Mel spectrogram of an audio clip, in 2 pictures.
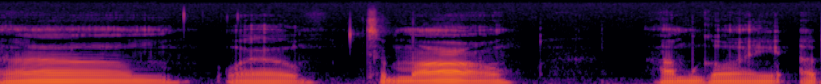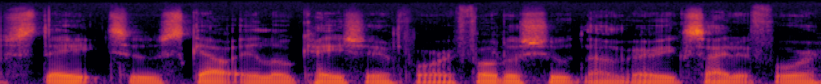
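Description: Fairly even intonation in a very deep, low male voice. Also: fairly slow pace. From Florida, US South. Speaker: photographer. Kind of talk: casual interview chat.

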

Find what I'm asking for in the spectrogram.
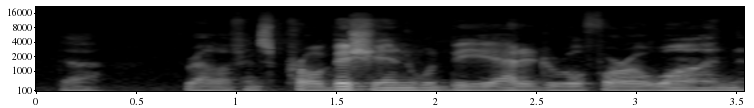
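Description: Pitched fairly low, a man talks at a fairly quick pace in a somewhat breathy voice with fairly even intonation, in a very clean recording with a silent background. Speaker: law professor. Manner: self-deprecating, humorous.

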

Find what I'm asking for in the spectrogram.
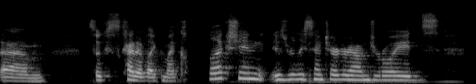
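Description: In an ordinary speaking voice with an American accent, a woman speaks at a moderate pace and medium pitch with lively intonation. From Utah, US (Salt Lake City). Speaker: pin designer and shop owner. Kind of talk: casual interview chat.

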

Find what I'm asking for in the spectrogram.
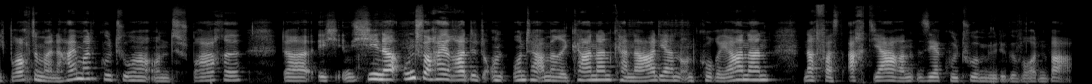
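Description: With a bright, sharp tone, a woman speaks at a moderate pace and ordinary pitch variation. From northern Germany, Hamburg. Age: 50s. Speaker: church children's worker. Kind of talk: self-introduction. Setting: self-recorded.

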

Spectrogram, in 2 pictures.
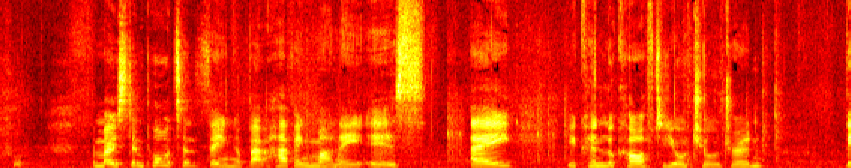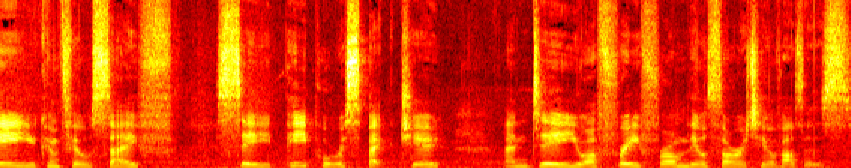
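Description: The speaker has a London accent and talks at a fairly slow pace with monotone, flat intonation. Noticeable background noise runs under the voice. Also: woman, fairly high pitch for a woman. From North London. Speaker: office catering manager. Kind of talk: casual interview.

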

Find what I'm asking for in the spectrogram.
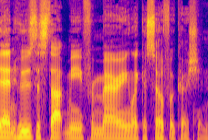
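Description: A man with a slight Philadelphia accent and ordinary pitch variation, on a very clean recording with a silent background. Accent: light Philadelphia. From Philadelphia area, US. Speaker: comedy podcast co-host. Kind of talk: casual chat. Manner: animated.

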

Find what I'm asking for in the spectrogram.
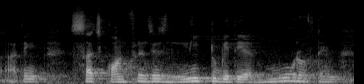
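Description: Speech at a moderate pace, with fairly even intonation, carries audible room echo. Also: man. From India, Kolkata (Odia family). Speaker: startup founder and CEO. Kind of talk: casual interview. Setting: office.

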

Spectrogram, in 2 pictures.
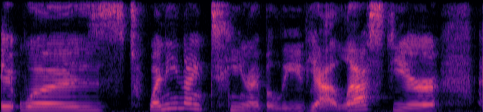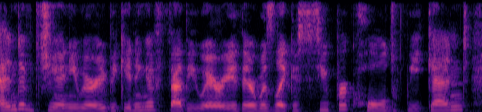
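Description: Ordinary pitch variation and a fairly slow pace come through on a very clean recording with a silent background. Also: woman, fairly high pitch for a woman. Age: 20s. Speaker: podcast host. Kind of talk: casual monologue. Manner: animated.

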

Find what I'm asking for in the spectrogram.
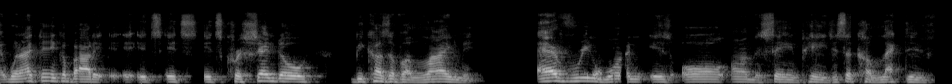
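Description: At medium pitch and a fairly slow pace, a man speaks in a dark, mellow tone with ordinary pitch variation. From Providence, Rhode Island. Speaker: rapper and arena MC. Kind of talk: casual chat.

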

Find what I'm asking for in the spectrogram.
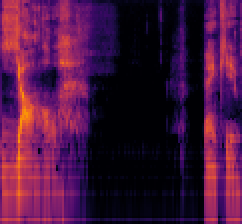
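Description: A put-on, raspy character voice. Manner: mocking impression.

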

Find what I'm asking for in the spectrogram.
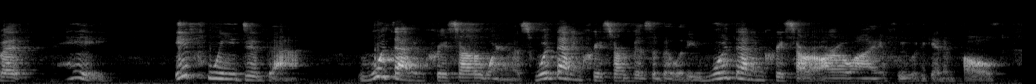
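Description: A woman with an American accent at a moderate pace, amid noticeable background noise. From Australia. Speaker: marketing agency founder and author. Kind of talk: casual interview chat.

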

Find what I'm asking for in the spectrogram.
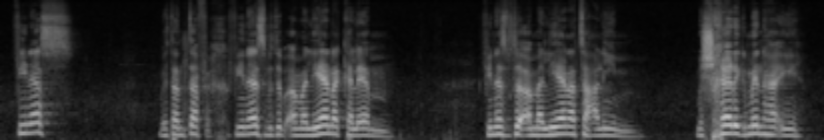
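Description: A man's high-pitched voice at a moderate pace with fairly even intonation and long, frequent pauses. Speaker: preacher. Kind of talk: sermon. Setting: church with audience.

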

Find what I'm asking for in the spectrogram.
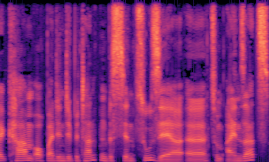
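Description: A man's medium-pitched voice at a very slow pace, fairly even in intonation, with a dry, close sound, no echo, and a very clean recording against a silent background. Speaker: podcast co-host. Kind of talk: casual chat.

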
